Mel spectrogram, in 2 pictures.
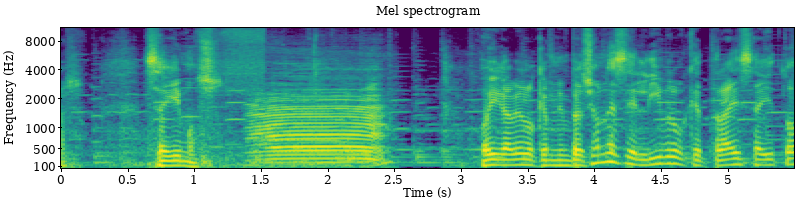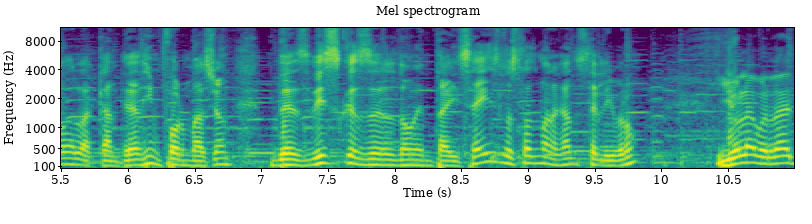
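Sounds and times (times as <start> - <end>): cow mooing: 1.3 - 2.5.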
